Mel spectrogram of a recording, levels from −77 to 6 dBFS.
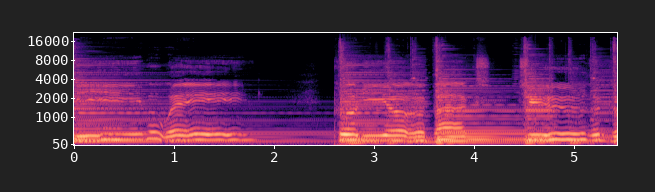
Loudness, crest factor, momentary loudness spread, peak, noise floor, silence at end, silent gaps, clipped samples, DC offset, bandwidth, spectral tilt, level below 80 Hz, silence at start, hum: -11 LUFS; 10 dB; 10 LU; 0 dBFS; -32 dBFS; 0 s; none; 0.5%; under 0.1%; 19 kHz; -6 dB/octave; -46 dBFS; 0 s; none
